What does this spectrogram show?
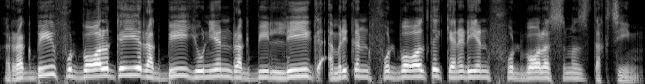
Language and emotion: Kashmiri, neutral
